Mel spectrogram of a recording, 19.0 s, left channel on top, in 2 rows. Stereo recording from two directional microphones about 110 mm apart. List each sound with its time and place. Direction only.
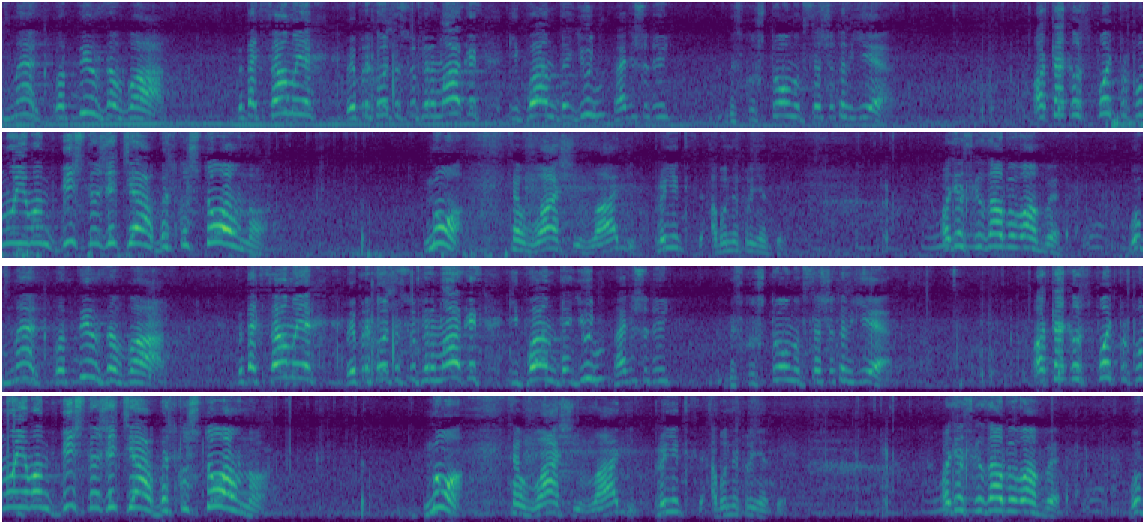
0.1 s a sound: 30° left (ahead or behind)
2.0 s speech: 30° left (ahead or behind)
8.5 s a man's voice: 25° left (ahead or behind)
13.1 s a man's voice: 35° left (ahead or behind)
14.4 s a man's voice: 35° left (ahead or behind)
17.3 s a man's voice: 35° left (ahead or behind)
